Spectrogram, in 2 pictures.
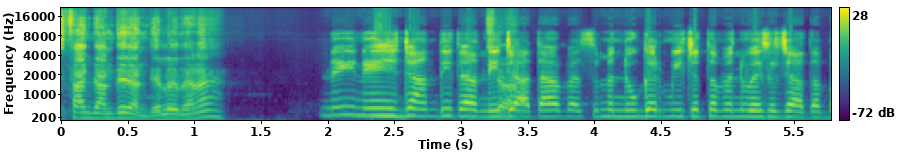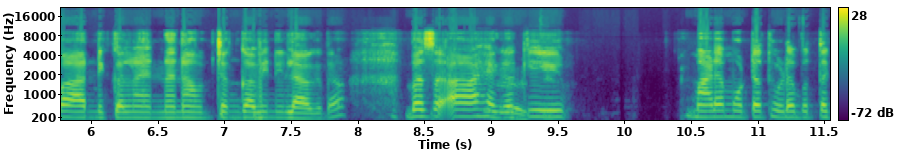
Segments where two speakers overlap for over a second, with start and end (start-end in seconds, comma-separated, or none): none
